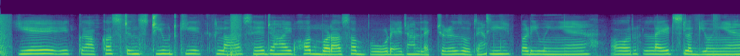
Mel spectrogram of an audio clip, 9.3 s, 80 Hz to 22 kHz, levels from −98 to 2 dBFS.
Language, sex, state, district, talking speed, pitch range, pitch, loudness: Chhattisgarhi, female, Chhattisgarh, Rajnandgaon, 160 wpm, 215-240 Hz, 225 Hz, -17 LUFS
